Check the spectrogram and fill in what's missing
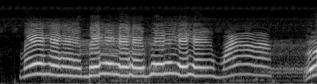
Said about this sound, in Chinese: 喵，有翻译的没翻译，什么意思啦？ 我哪知道，他们就真的在咩咩咩，你自己问他们啦。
